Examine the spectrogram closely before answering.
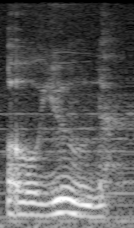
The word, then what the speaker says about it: Oyuun: the cloud ribboned sky we are called o-y-u-u-n oh yoon oyun oyun oh yoon i think is is the best way to pronounce that oh yoon all right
